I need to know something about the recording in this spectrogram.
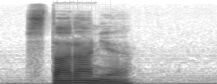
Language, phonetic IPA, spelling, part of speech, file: Polish, [staˈrãɲɛ], staranie, noun, Pl-staranie.ogg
